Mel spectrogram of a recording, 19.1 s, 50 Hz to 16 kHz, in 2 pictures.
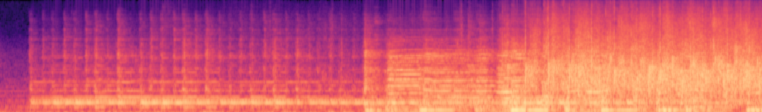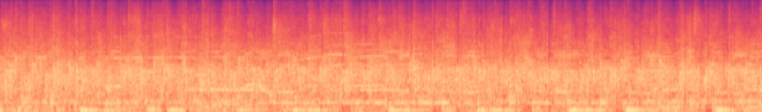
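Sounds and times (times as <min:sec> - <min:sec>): loud music with bass line: 0:04.5 - 0:19.0
audience applauding: 0:06.3 - 0:19.0.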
